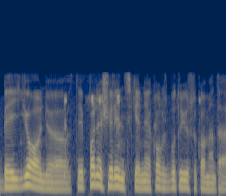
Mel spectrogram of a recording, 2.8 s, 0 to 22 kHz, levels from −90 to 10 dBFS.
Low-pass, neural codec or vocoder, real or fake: 5.4 kHz; vocoder, 44.1 kHz, 80 mel bands, Vocos; fake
